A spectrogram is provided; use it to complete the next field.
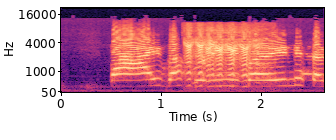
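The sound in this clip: A goat bleats loudly in a few wavering, nasal calls, one long and drawn out, with brief gaps between them.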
